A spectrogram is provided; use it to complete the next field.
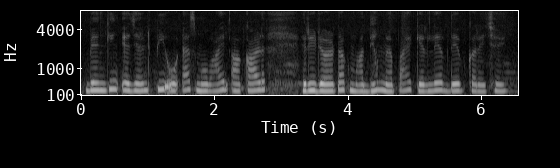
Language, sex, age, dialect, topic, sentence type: Maithili, female, 18-24, Bajjika, banking, statement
